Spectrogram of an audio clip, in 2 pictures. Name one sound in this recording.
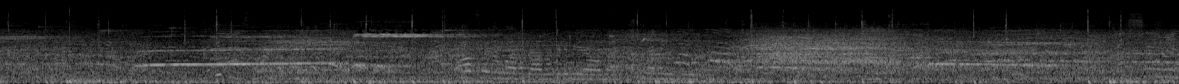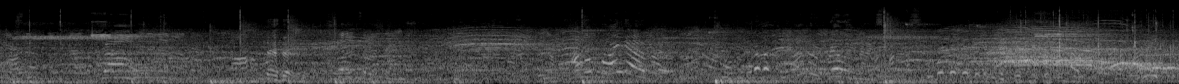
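A crowd of girls and spectators chatter and call out in a large echoing hall.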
